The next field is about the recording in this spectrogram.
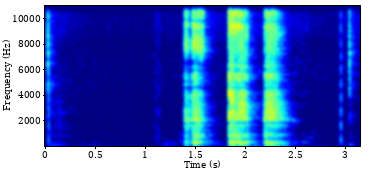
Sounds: Throat clearing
